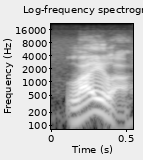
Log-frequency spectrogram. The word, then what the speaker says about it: Ila: Ila. Sorry, I pronounced your name wrong. Ila, why would I have pronounced your name Lala?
